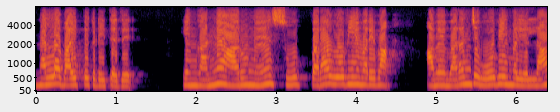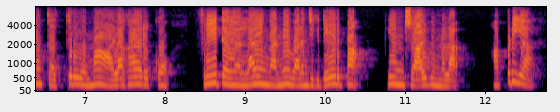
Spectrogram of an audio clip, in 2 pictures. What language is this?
Tamil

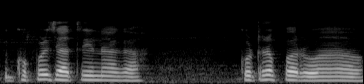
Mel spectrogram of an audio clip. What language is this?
Kannada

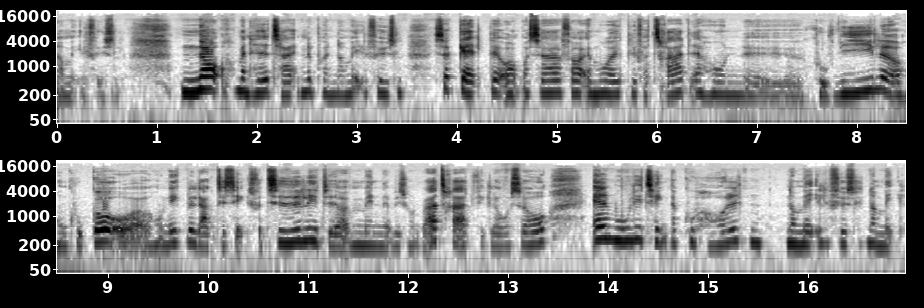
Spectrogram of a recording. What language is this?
Danish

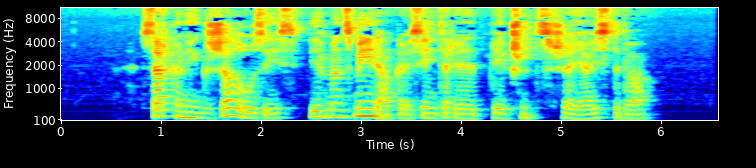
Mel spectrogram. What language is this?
Latvian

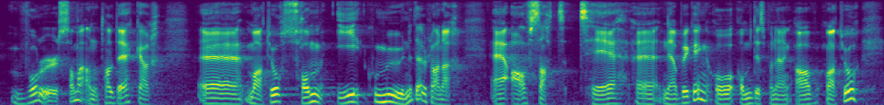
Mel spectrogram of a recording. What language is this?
Norwegian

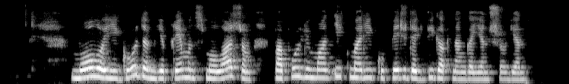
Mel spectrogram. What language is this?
Mari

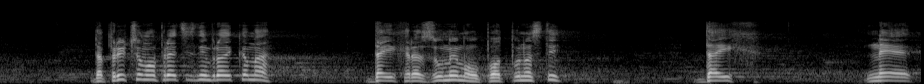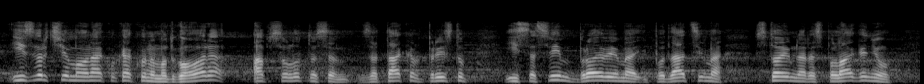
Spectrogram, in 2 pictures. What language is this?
Serbian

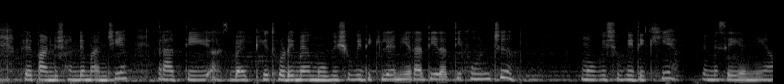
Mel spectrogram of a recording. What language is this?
Dogri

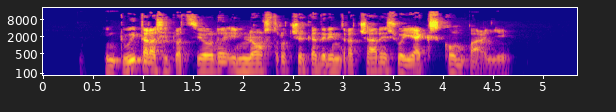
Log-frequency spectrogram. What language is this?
Italian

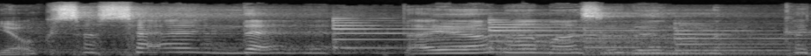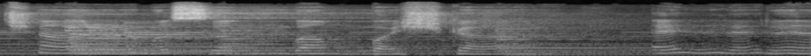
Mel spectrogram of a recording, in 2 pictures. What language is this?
Turkish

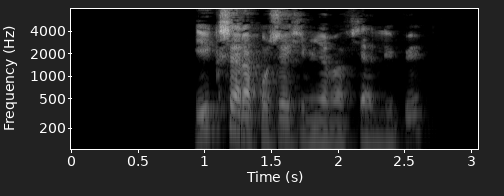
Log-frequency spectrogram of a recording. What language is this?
Greek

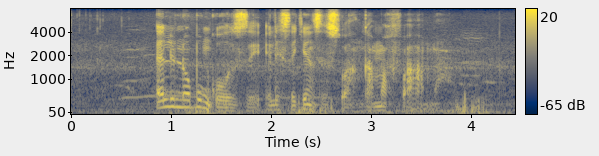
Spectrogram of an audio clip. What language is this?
Xhosa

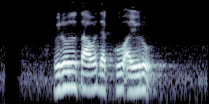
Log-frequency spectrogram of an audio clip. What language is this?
Sinhala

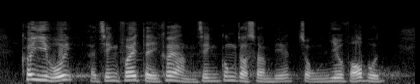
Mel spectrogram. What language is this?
Cantonese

